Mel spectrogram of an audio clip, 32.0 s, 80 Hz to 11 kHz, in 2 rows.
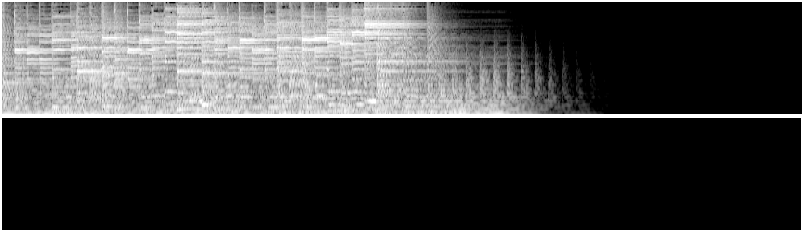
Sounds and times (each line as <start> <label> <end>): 0.0 melody 10.9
